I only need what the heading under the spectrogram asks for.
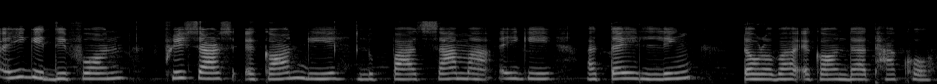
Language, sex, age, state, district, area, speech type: Manipuri, female, 30-45, Manipur, Senapati, rural, read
